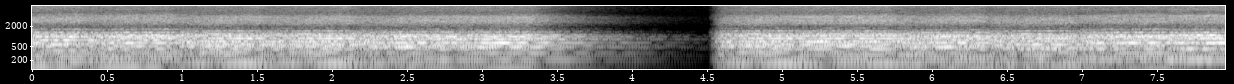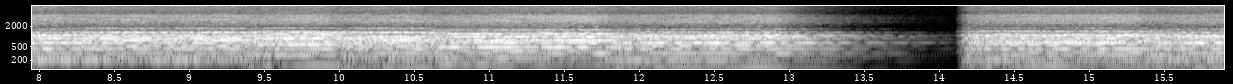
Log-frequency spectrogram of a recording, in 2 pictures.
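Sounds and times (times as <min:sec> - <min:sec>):
SATB choir singing a psalm, split parts: 0:00.0 - 0:15.9.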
